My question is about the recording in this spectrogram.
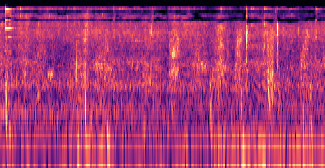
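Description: Faint footsteps on a dirt woodland path strewn with leaves: soft, irregular ticks and crunches over a low, steady rumble.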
